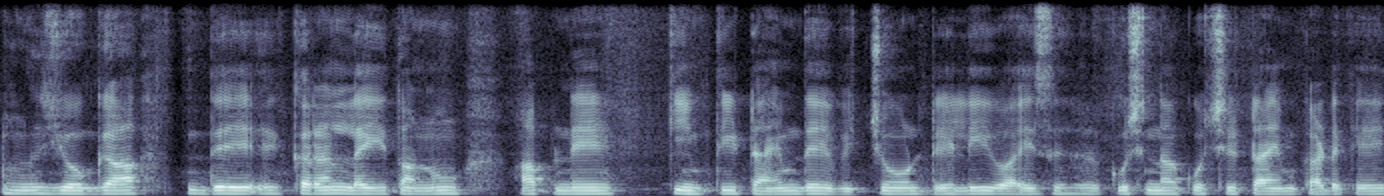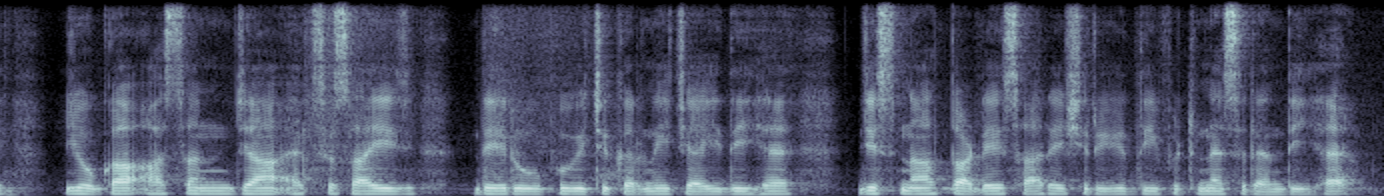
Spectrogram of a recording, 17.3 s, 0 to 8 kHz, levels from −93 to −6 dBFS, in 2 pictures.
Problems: constant background noise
